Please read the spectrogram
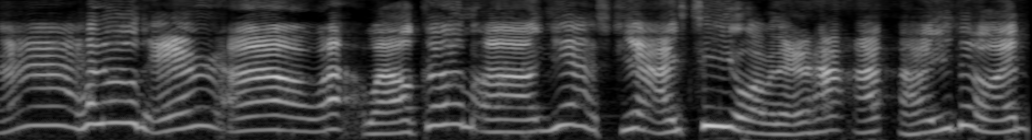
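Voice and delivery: shrill, high, loud kobold voice, stumbling. Voicing a kobold who greets the party from across the water: Jiro the kobold voice. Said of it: "this kobold face emerges".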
